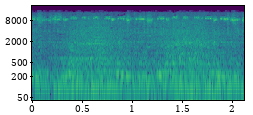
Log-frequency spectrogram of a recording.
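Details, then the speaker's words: 2007 Chevy Tahoe 5.3 during a cold start: a thin, high whistling hiss rides over the idle and is heard on one side, a vacuum leak at the intake manifold gasket; the gap expands as the engine warms. "And in my case, it's going to be my um um intake manifold gasket. And you can hear it."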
